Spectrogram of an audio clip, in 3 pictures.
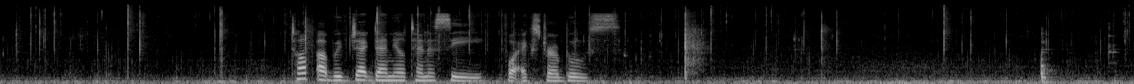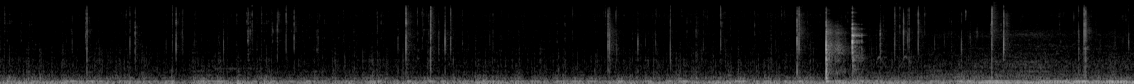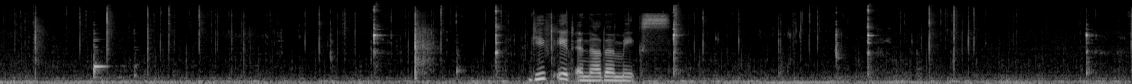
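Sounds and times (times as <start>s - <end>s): low hum: 0.0s - 34.0s
squishing and stirring marinade: 22.6s - 28.3s, 29.5s - 34.0s.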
